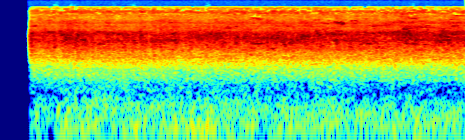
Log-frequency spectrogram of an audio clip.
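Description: A large flock of blackbirds makes a dense, unbroken wall of high chattering and squeaky calls, blended into a steady hiss, with a faint low rumble underneath.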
